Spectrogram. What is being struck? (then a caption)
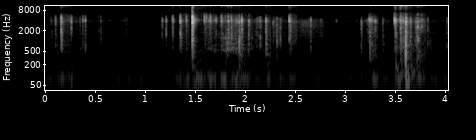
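Clear plastic clamshell box. Fingertips with short nails tap and scratch the lid of a medium clear plastic clamshell toy box with a printed Hello Kitty card insert on top, hollow with toys inside, lying on a textured dark mat. Crisp, bright plastic clicks and scratchy rustles come in three quick bursts separated by short silences. Each tap is sharp and dry with almost no ring.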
